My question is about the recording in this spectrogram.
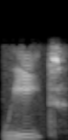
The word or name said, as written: weet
